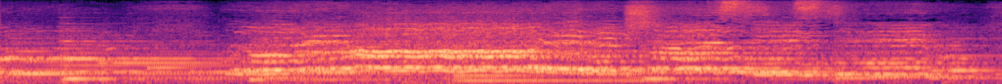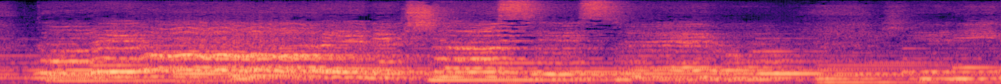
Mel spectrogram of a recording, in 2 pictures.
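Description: Women's vocal ensemble singing a Christmas carol in several parts, in sustained phrases with a short break between phrases about halfway through.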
